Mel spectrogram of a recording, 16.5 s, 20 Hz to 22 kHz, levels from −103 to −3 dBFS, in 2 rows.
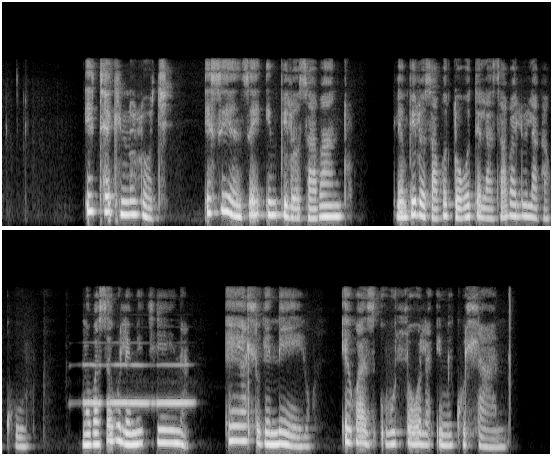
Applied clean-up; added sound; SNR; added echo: neural mask model RNNoise.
